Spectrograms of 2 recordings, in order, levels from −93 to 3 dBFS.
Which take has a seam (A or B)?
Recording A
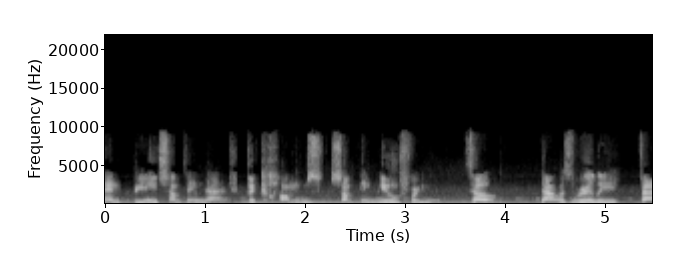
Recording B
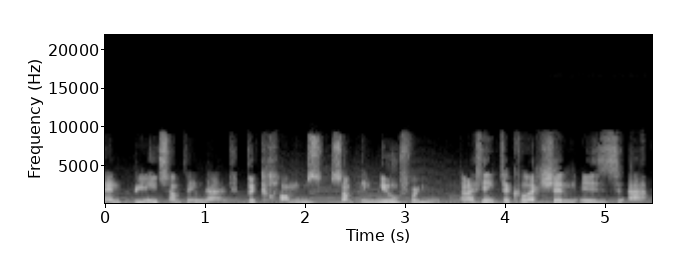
B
